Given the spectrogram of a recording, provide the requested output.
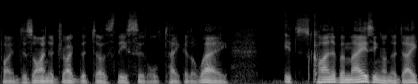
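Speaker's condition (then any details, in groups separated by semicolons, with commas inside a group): No condition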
